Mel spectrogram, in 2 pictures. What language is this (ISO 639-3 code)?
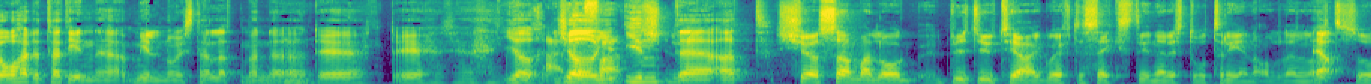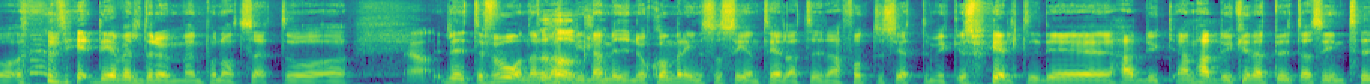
swe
